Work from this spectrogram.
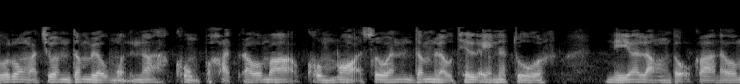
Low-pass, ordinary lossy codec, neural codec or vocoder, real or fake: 7.2 kHz; MP3, 24 kbps; codec, 24 kHz, 3 kbps, HILCodec; fake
